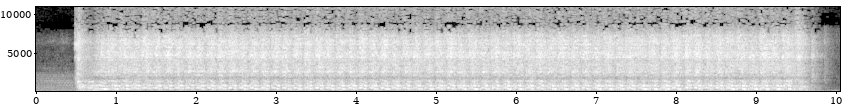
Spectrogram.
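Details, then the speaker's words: 1975 MGB four-cylinder: catches at once and holds steady, even run with no misses; runs much better firing on all four cylinders; normal running. "so it runs a lot better when it's firing on all four cylinders"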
